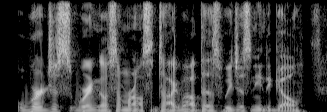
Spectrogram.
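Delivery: ordinary delivery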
